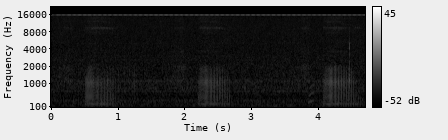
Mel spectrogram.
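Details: Soft, short, fluttering snores about every two seconds over a hissing background; quiet snoring.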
